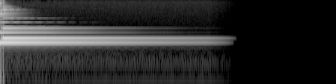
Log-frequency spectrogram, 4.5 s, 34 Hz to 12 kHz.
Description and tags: This is one note from my virtual instrument. The virtual instrument is made from a cheap Chinese stratocaster. Harmonizer effect with harmony +5 is added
